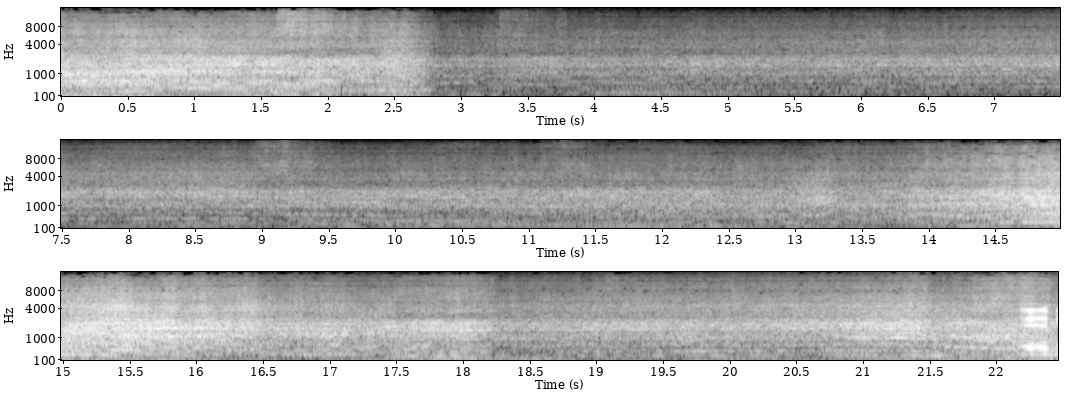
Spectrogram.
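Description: Race cars in the iRacing video game, Grand National Series at Iowa, with engines droning steadily and rising and falling in pitch as cars pass, heard faintly and continuously.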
